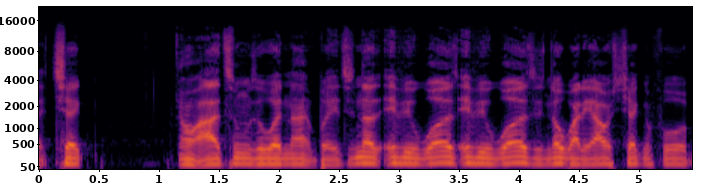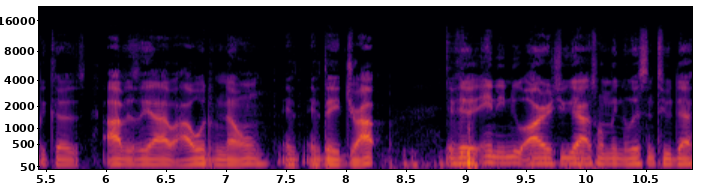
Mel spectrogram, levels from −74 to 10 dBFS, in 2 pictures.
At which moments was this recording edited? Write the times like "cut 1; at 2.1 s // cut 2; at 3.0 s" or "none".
cut 1; at 3.5 s // cut 2; at 5.9 s // cut 3; at 7.6 s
